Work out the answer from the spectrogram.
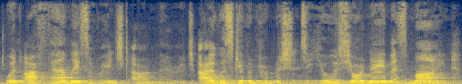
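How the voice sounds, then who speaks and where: A woman's voice: a little high, fairly even intonation, a little fast, music in the background, natural voice. A woman playing a haughty demon noblewoman in a visual novel game, with an imperious, mocking, theatrical delivery. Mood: possessive. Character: haughty female demon noble, scorned fiancée and would-be queen.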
